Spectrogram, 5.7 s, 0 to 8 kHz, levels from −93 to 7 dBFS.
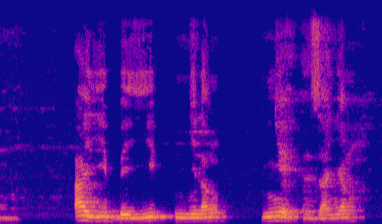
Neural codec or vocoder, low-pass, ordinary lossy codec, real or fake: none; 7.2 kHz; Opus, 64 kbps; real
